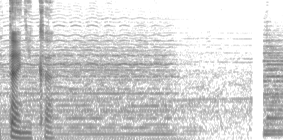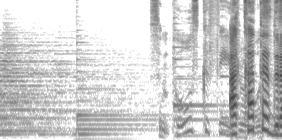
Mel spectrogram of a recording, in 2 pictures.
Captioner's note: audience applauding; gentle music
